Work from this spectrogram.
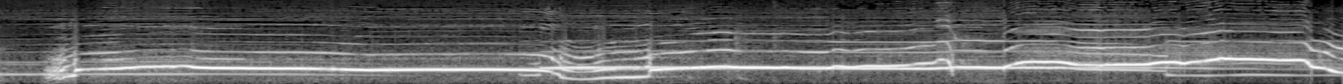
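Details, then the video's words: Captive gray wolves at the Wolf Conservation Center in South Salem, New York, howling together: several long, smooth, sustained tones overlapping, with slides and shifts in pitch, some voices higher and bending down near the end. "Forty-two Wolves Howling"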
